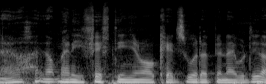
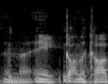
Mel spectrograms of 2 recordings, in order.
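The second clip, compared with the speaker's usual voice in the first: ordinary talk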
